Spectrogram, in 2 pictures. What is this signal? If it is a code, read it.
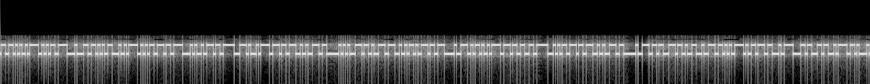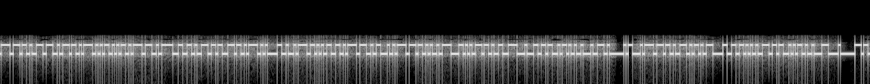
RTTY, about 45.45 baud. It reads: RESOURCES OF THE NAVY AND MADE ITS NAVAL WAR COLLEGE AN ESSENTIAL EXPERIENCE FOR WOULD-BE ADMIRALS.
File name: fsk850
